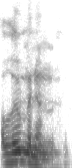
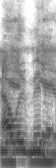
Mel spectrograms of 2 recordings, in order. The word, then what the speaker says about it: aluminum: The way to pronounce that is aluminum, not aluminium.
